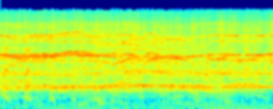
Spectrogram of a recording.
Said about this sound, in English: we already got to give her applause before she even says hello. All right, let's just do that.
